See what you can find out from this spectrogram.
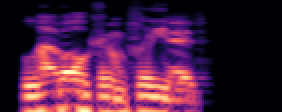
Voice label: "Level Completed", Voices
